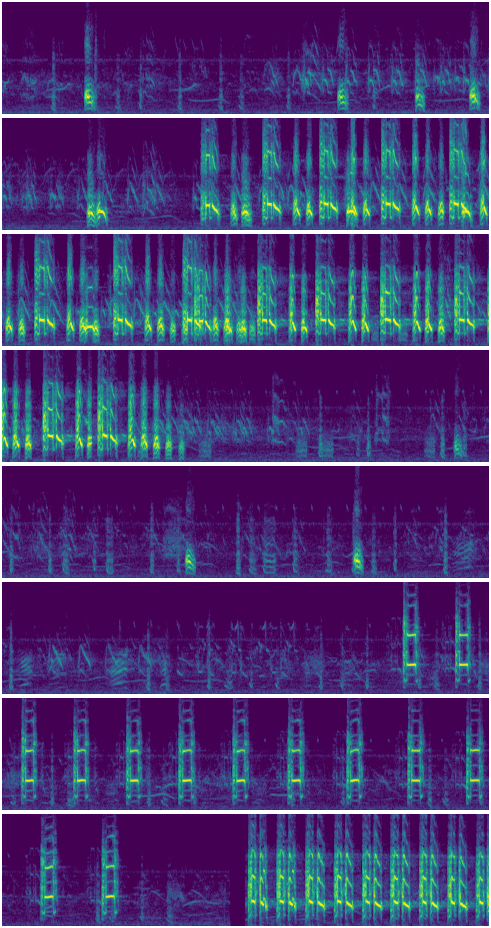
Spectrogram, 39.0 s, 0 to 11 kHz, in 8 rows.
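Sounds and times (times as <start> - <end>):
francolin calling: 0.0 - 38.9.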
